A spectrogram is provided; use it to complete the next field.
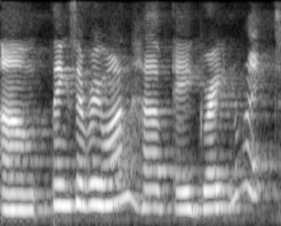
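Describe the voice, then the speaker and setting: A woman talks in a fairly high pitch. The room echo is clearly audible. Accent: Australian. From Australia, Sydney. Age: 30s. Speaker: cancer patient vlogger. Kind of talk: Q&A video monologue.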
